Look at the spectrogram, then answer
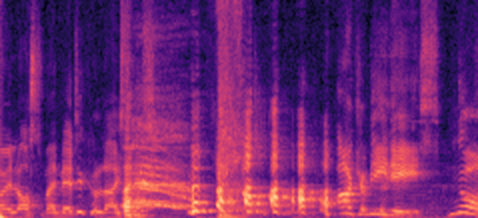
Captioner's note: laughing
